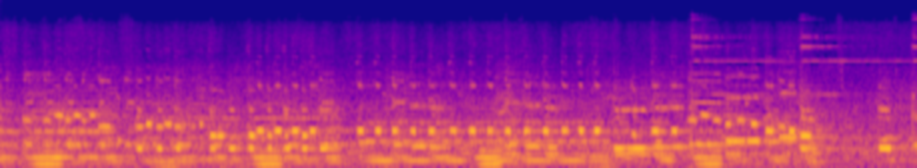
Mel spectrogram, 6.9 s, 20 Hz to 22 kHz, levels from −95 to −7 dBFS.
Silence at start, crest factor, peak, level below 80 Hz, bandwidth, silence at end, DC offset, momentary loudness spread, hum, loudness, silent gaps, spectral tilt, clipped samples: 0 s; 14 dB; -12 dBFS; -54 dBFS; 14 kHz; 0 s; under 0.1%; 4 LU; none; -27 LUFS; none; -7.5 dB/octave; under 0.1%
